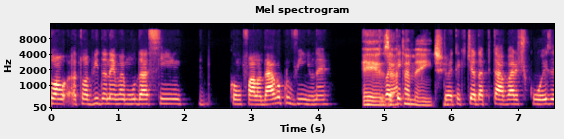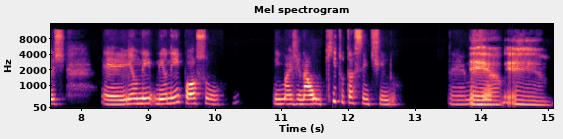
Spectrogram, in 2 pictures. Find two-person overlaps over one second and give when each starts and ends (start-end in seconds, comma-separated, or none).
4.7-6.0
